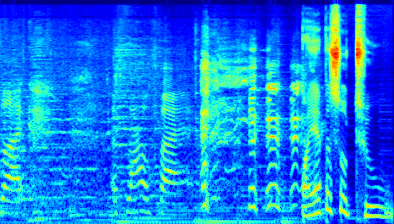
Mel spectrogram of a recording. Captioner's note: laughs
